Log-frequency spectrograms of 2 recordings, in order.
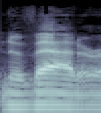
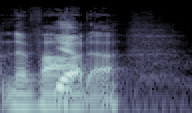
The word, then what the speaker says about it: Nevada: I know I pronounced it right, Nevada, right? It's not Nevada.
